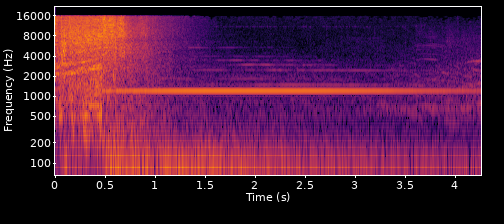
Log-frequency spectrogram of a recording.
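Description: Film-trailer sound design: a sudden burst of noise at the start, then a single high, steady ringing tone held over a low rumble, the kind of ear-ringing effect used after a blow.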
